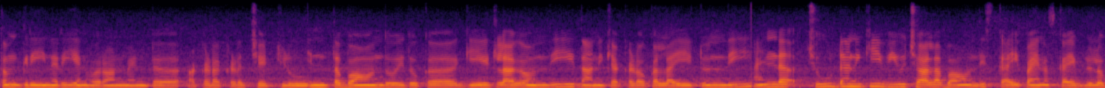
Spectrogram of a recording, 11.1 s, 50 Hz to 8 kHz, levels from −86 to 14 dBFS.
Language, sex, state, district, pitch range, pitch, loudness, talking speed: Telugu, female, Andhra Pradesh, Srikakulam, 165-185 Hz, 175 Hz, -19 LUFS, 145 wpm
